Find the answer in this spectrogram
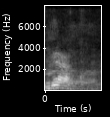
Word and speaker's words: walk: WALK वॉक। वॉक माने क्या होता है? L नहीं पढ़ेंगे, साइलेंट हो जाएगा। WA से वॉक, K से वॉक।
